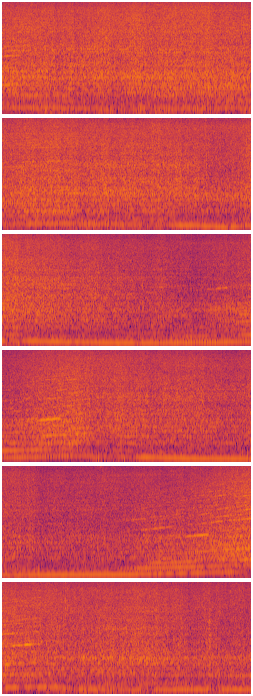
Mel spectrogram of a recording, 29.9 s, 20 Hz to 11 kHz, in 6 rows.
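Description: Vauxhall VX220's four-cylinder engine being driven hard, its note sinking as the car slows about eight seconds in and again near seventeen seconds, then climbing back up through the revs each time.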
